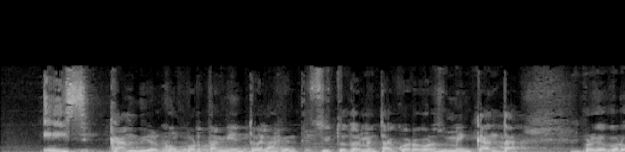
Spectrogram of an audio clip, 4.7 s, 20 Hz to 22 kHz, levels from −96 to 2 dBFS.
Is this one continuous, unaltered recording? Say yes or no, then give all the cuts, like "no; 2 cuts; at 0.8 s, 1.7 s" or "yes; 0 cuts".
no; 1 cut; at 2.3 s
